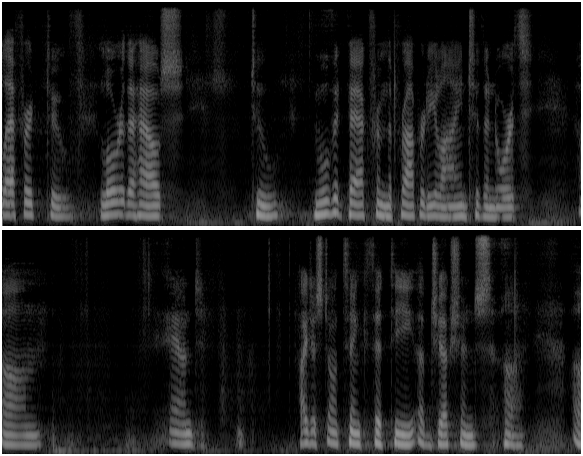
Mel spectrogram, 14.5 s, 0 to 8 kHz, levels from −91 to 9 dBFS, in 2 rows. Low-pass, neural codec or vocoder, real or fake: 7.2 kHz; codec, 24 kHz, 0.9 kbps, DualCodec; fake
